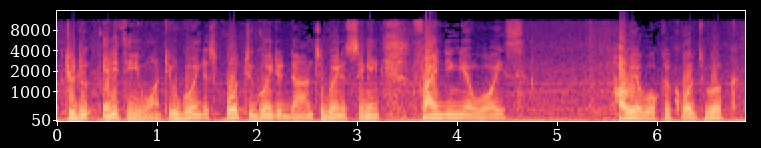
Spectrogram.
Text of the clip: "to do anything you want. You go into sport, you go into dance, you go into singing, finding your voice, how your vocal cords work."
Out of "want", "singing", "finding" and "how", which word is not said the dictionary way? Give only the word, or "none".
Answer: none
